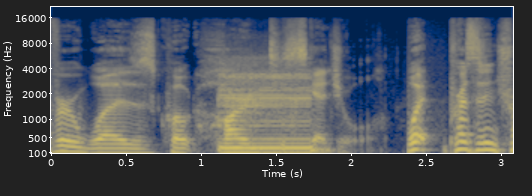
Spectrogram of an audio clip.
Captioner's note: buzzer buzzes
